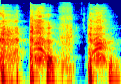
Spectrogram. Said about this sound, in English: I'm sorry. I've been coughing ever since I ate them. It's from all the Grinch hair on it.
